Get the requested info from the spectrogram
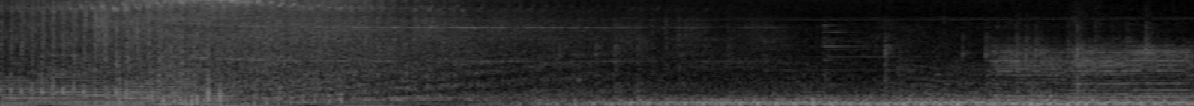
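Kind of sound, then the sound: vehicle, helicopter flying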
